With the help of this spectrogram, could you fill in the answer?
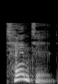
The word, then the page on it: tented: British English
